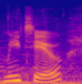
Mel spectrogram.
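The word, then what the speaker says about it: mitú: Is that how it's pronounced? – Yes, it is called MeToo. – But it's spelled M-I-T-U, so in Spanish, MeToo.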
